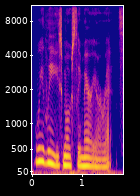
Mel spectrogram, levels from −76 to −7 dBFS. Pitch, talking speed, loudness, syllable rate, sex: 185 Hz, 165 wpm, -15 LUFS, 5.8 syllables/s, female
